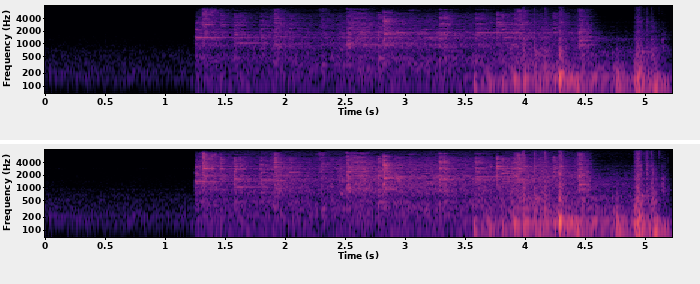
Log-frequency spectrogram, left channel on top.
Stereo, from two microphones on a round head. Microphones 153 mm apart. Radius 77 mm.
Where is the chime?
60° right (ahead or behind), 1.0 m.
